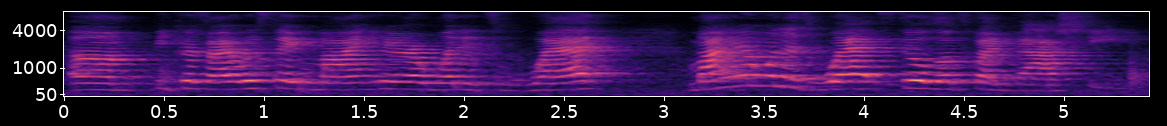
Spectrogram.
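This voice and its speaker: Woman from Liberia, chatty founder, high voice, far-off echoey room. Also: normal speed, a little hiss or hum. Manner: chatty, animated, with restarts and quoted asides. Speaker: brand founder. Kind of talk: casual interview chat.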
